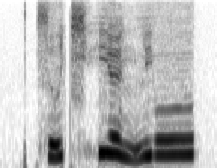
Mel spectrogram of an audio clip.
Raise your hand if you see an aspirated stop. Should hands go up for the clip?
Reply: yes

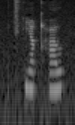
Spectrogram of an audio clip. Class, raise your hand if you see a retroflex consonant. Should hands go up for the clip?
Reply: no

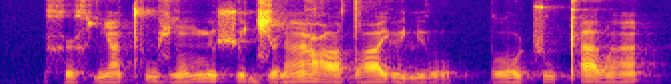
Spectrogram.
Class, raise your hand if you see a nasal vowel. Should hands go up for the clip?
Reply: yes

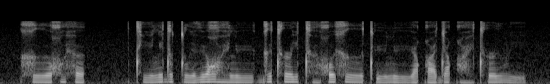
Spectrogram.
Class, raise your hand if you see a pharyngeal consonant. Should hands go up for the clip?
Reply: no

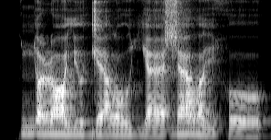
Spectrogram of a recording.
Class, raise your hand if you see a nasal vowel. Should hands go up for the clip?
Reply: no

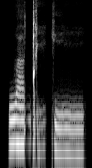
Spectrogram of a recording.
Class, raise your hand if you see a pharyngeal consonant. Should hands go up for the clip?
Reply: no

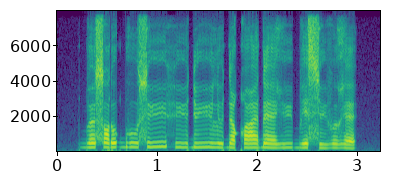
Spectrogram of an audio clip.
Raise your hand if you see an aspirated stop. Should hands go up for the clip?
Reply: no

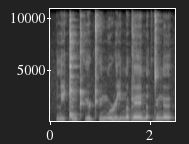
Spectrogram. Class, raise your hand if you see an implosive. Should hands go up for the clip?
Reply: no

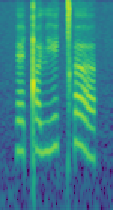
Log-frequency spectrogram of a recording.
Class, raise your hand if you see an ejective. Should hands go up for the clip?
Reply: no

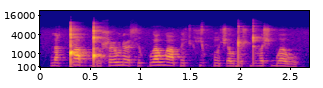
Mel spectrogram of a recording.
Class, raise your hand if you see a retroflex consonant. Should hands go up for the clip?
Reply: yes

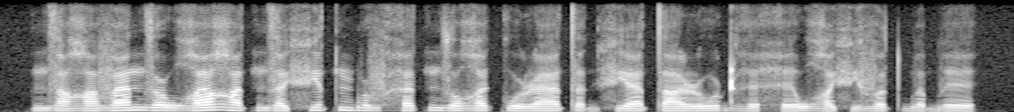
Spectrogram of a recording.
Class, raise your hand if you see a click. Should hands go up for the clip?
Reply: no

